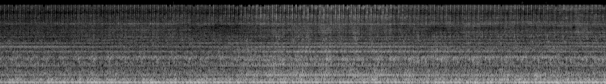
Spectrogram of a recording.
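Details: Renault Megane 2 with the F4RT 776 2.0 turbo petrol engine idling steadily with an odd, uneven rattle over the hum; a strange idle noise whose source is unclear.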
